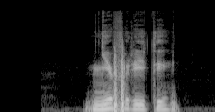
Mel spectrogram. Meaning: nominative/accusative plural of нефри́т (nefrít)
- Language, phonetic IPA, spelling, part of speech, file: Russian, [nʲɪˈfrʲitɨ], нефриты, noun, Ru-нефриты.oga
